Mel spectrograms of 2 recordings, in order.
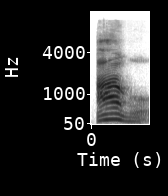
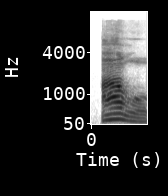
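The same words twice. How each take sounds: First: আগো with a forced, pushed last syllable; wrong pushed stress. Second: Said in the usual way. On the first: Shown as a demonstration. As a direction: punch আগো too hard, the wrong way. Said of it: "এইভাবে ধাক্কা দেওয়া যাবে না". (আগো জোরে ধাক্কা দিয়ে ভুল উচ্চারণ) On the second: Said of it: "স্বাভাবিকভাবে হবে".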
